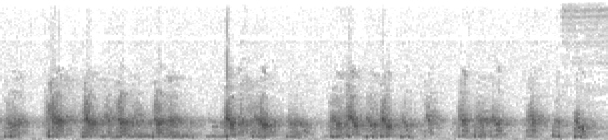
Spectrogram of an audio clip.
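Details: Günther's frog calling at a site named 南河谷: a run of short, harsh, barking notes, closely spaced and uneven in rhythm, with no other clear sounds.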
